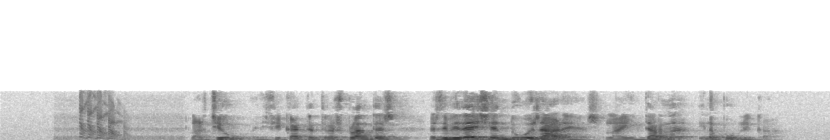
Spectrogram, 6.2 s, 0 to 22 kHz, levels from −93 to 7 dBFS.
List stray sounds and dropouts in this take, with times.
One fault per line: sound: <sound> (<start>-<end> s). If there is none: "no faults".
sound: chirp (0.6-1.0 s)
